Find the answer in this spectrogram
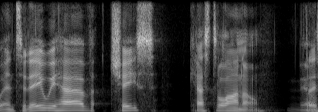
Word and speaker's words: Castellano: We are back in studio, and today we have Chase Castellano.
